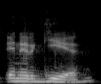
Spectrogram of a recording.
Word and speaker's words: Energie: Yeah, so I found in German it's Energie. This is how it's pronounced.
